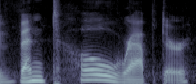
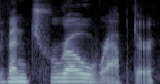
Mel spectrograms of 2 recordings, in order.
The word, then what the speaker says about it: Ventoraptor: for a thumbnail, that it is in fact called a Ventoraptor and not a Ventroraptor. So I don't know how many years I've been saying his name wrong, but it's been all of them. So I will probably still say it my way, but just know that I know that I'm doing it wrong.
